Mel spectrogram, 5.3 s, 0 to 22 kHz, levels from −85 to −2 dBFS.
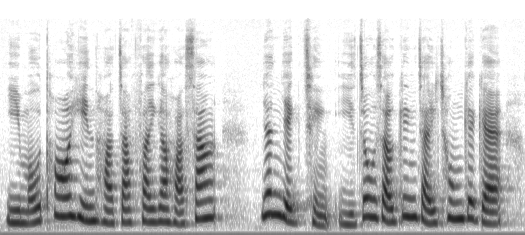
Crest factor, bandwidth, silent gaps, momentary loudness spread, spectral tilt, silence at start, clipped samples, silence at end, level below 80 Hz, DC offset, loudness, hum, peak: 16 dB; 14 kHz; none; 7 LU; -5.5 dB/octave; 0.05 s; under 0.1%; 0.2 s; -72 dBFS; 0.5%; -20 LUFS; none; -4 dBFS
